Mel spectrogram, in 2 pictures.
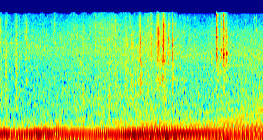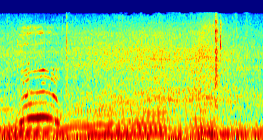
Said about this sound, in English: Woo! Man, this car has some pickup. And this is coming from a guy with a Corvette. This car is actually pretty quick. Don't be fooled. DeLorean is quick.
